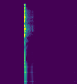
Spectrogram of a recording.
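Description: A single sharp, crisp hand clap with a quick decay and nothing else around it.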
